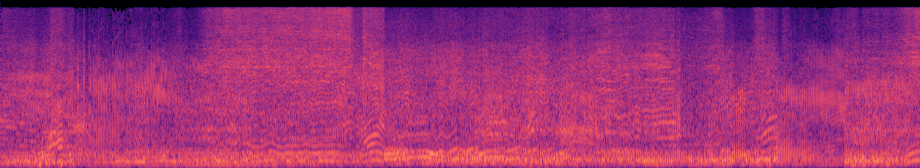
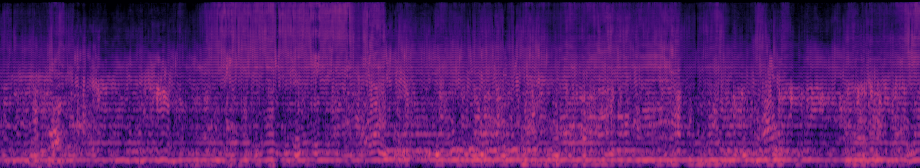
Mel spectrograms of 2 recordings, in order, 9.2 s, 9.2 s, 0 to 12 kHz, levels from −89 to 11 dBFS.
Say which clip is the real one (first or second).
first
